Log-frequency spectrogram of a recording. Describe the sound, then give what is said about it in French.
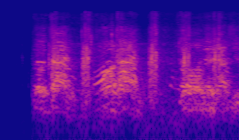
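A crowd of activists protesting against Total's financing of new fossil energy projects chants loudly in unison, voices rising and falling in rhythmic phrases with brief dips between shouts, filling the whole clip after a short silent start. “un peu à l'écart de la foule des militants”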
